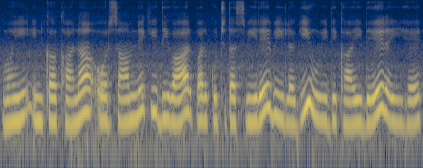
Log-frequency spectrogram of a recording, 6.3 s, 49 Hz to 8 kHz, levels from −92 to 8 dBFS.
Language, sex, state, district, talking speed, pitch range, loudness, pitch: Hindi, female, Rajasthan, Jaipur, 160 wpm, 195-230 Hz, -14 LUFS, 205 Hz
